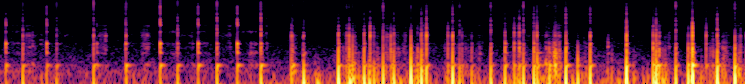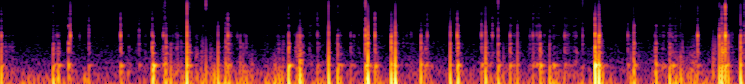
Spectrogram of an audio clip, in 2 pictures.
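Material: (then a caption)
Metal. Long acrylic nails tap rapidly and lightly on the crossed metal X/Y microphone capsules of a Zoom recorder. The result is a quiet, continuous stream of short, dry clicks with a heavy low-frequency thump and almost no ring after each tap.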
